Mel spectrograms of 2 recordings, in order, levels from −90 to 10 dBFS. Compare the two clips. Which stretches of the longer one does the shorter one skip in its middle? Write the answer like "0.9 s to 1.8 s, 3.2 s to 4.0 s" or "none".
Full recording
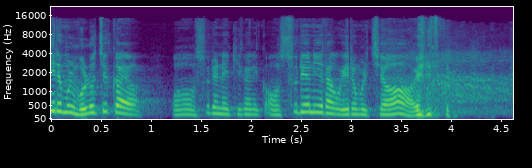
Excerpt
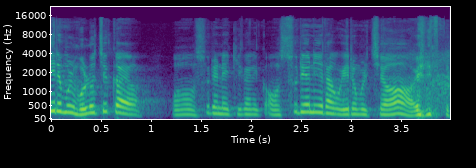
none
